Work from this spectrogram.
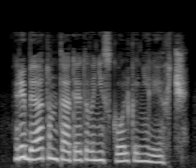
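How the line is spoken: Gloomy objection. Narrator (Russian): возразил Кирилл, мрачно

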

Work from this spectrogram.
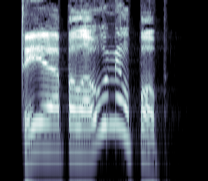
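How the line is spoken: Yelling. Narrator (Russian): заорал Волков

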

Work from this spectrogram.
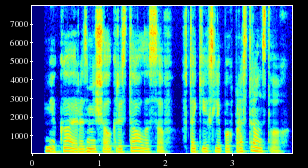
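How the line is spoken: Grim. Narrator (Russian): мрачно произнес Хант

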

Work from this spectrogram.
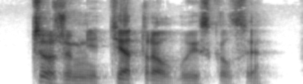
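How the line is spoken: Quiet snort. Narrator (Russian): фыркнул негромко Жеглов

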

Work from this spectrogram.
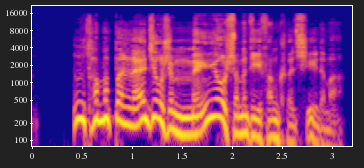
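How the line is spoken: Sighing. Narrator (Chinese): 楚留香叹了一口气说

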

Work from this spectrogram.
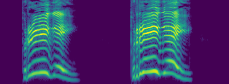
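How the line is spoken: Shouting. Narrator (Russian): кричал Егорыч

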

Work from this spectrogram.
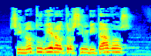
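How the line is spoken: Grumbling. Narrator (Spanish): refunfuñó el encargado

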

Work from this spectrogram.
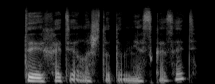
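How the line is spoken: Gentle. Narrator (Russian): ласково спросил Хартат

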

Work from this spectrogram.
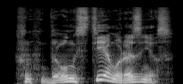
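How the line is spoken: Warrior's chuckle. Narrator (Russian): хохотнул воин

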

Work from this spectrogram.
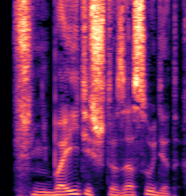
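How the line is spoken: Smirking. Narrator (Russian): хмыкнул Валера

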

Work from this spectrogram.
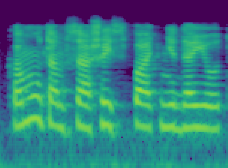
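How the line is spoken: Loud angry woman. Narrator (Russian): Громко и зло поинтересовалась баба

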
